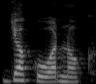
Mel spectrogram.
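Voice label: "gyakornok", Hungarian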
